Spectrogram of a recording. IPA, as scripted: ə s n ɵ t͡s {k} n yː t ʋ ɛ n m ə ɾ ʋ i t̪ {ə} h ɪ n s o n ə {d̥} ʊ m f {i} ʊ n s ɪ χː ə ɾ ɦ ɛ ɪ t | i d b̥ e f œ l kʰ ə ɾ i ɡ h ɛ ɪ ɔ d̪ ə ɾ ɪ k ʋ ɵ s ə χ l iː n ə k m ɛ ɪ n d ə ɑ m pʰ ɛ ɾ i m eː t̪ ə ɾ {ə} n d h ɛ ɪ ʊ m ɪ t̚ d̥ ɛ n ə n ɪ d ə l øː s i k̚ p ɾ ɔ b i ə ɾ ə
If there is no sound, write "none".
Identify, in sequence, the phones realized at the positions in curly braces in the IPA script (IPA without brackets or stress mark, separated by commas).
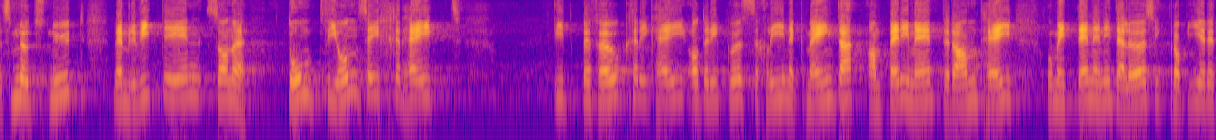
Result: t, ə, d̥, i, ɑ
